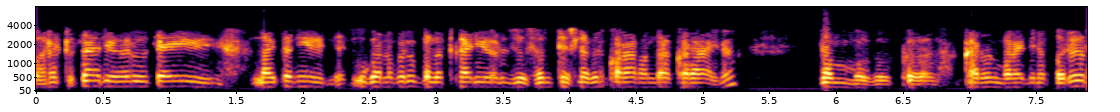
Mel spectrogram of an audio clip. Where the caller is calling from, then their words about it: Banke, Lumbini Province, Nepal; बाँके जिल्लादेखि इन्द्रपुरा थोकी क्षेत्री, बाँके जिल्ला।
